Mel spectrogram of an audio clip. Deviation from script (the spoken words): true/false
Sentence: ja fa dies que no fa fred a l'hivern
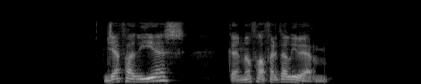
false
